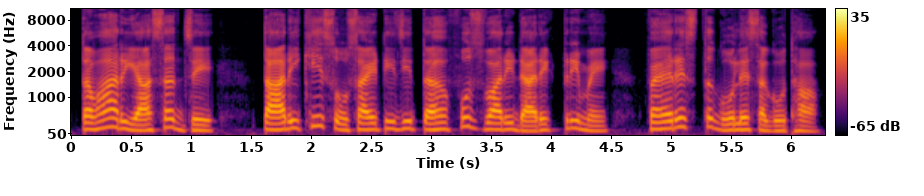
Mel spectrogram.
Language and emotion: Sindhi, neutral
